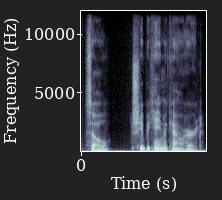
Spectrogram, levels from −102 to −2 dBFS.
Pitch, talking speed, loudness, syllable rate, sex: 85 Hz, 160 wpm, -21 LUFS, 5.4 syllables/s, male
